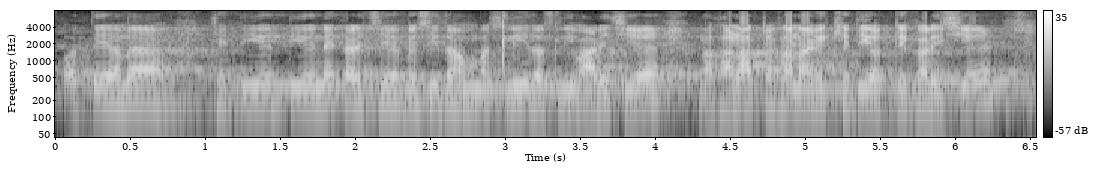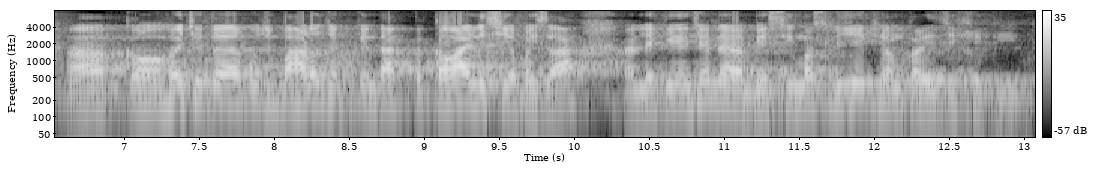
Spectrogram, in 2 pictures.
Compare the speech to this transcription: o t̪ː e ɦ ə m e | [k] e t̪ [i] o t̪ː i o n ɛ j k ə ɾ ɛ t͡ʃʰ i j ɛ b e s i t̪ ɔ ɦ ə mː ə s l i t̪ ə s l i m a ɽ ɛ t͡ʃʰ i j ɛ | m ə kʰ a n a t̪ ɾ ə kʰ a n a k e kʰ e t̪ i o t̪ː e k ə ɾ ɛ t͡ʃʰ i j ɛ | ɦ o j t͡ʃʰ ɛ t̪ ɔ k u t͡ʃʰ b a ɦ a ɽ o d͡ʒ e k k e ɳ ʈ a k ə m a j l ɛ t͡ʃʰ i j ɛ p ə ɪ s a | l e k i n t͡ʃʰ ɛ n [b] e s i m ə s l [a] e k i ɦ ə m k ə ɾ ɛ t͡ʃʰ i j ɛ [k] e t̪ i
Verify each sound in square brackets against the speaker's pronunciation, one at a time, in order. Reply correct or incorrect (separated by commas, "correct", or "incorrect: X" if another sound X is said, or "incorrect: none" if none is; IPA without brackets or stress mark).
incorrect: kʰ, correct, correct, incorrect: i, incorrect: kʰ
